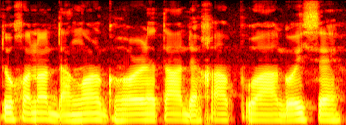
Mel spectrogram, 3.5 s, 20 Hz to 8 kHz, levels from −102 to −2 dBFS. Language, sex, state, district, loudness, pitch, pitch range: Assamese, male, Assam, Sonitpur, -16 LUFS, 100 Hz, 100-110 Hz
